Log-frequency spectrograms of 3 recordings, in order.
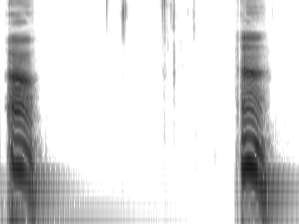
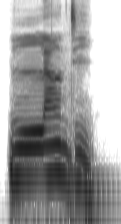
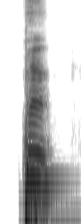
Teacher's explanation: É um som levemente nasal, mas você faz um sorriso.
